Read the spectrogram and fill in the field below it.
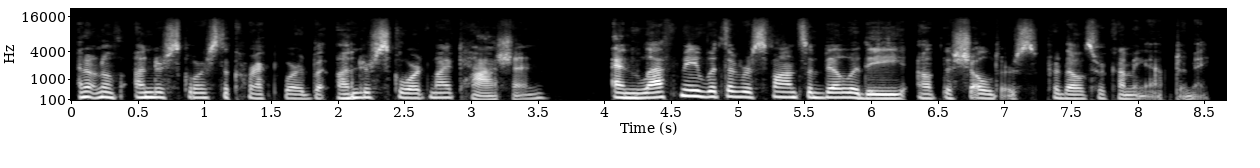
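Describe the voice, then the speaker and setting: An older woman speaks as an interview guest, with a somewhat low voice. She tells stories emphatically and voices the people in them. The recording is dry and close. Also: a little fast, dry recording. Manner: emphatic, animated storytelling with quoted dialogue. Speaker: interview guest, arts executive. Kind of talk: conversational interview.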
